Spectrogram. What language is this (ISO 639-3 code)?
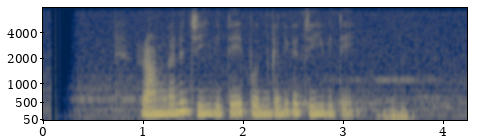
sin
